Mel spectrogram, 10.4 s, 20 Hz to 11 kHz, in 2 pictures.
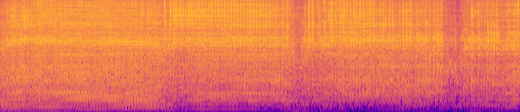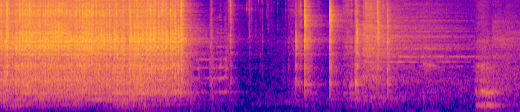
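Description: Electric hand drill running under load, boring a 4 mm hole through the thick metal wall of an engine's exhaust bend. The drilling stops about seven seconds in, followed by a few light knocks and clicks.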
